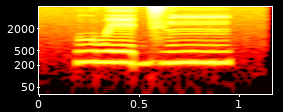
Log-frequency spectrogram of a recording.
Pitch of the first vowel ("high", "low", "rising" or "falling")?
high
